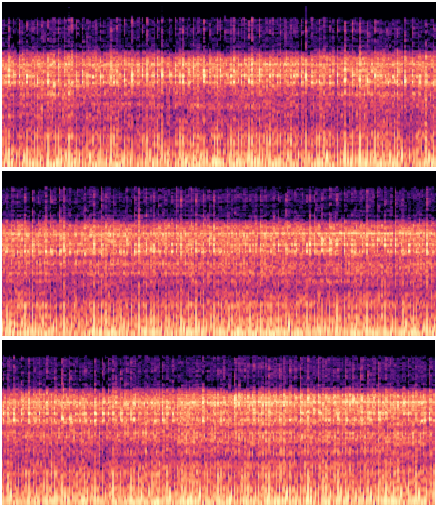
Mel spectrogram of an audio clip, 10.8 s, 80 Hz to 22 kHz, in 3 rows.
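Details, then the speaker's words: Chinese RBC411 two-stroke brush cutter, about 8 years old, fuel always mixed at the correct ratio; steady even buzzing idle with slight fan noise, no surging, stalling or rattles; normal idle, though the gear head whines when revved. "มีเสียงพัดดังนิดๆแต่ไม่มากครับ"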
